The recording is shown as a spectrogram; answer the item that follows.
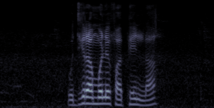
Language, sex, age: Tswana, male, 20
